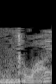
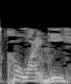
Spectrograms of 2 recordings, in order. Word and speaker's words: Kauai: Kauai, is that how you pronounce it really? – Kauai. – It's Kauai. – We went through this last week. – It's Kauai. – Kauai? – Kauai. – Like Hawaii with a K. – K-A-U-A-I is Kauai?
